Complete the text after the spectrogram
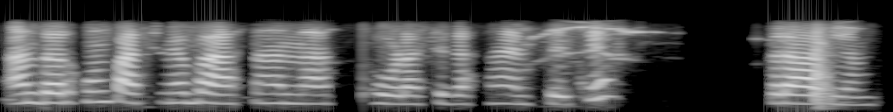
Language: Kashmiri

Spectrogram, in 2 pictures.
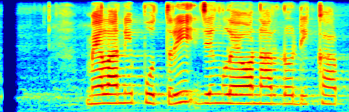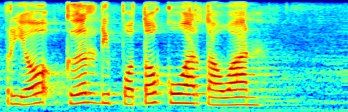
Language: Sundanese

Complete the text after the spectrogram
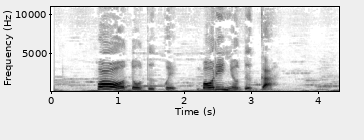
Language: Nüpode Huitoto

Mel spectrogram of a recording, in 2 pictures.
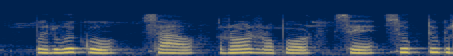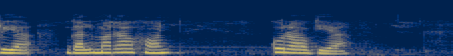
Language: Santali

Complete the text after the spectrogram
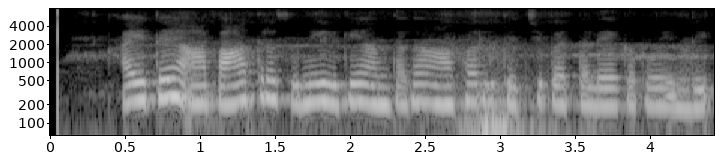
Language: Telugu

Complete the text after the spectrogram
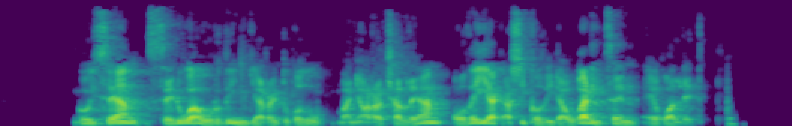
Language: Basque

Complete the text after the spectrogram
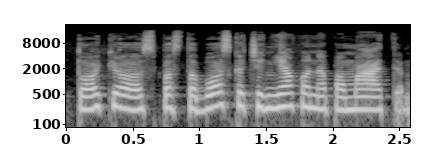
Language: Lithuanian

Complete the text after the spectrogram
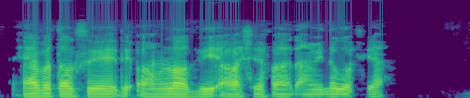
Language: Nigerian Pidgin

